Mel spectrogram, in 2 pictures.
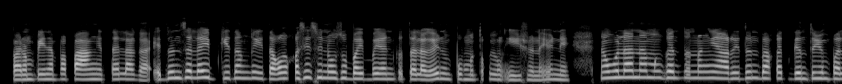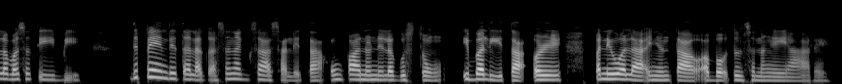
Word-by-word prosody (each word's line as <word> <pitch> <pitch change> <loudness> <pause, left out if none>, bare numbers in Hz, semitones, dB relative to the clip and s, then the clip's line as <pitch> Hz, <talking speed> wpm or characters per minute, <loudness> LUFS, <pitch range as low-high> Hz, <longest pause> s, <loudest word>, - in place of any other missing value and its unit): parang 225 +1 +3
pinapapangit 235 0 +1
talaga. 240 -5 -1
Eh, - - -5
do'n 295 +5 -1
sa 320 - +4
live 315 -2 +2
kitang-kita 285 -2 0
ko. 275 - +4
Kasi 285 +3 -1
sinusubaybayan 265 -5 0
ko - - -8
talaga 225 -2 +2
'yon 260 - -3
no'ng 235 - -15
pumutok 230 -1 -6
'yong 225 - -5
issue 205 0 -4
na 200 - -4
'yon, 220 0 -3
eh. 205 - -17 0.3
Na 290 - +1
wala 320 +2 +4
namang 320 -1 +1
ganitong 300 0 -1
nangyari 285 -2 +1
do'n, 295 +1 -2
bakit 280 -1 0
ganito 270 0 0
'yong 275 -1 -1
palabas 250 -1 0
sa - - -9
TV? 210 -1 -9 0.5
Depende 315 -4 +2
talaga 225 -3 -2
sa 250 - -7
nagsasalita 225 -7 -4
kung 220 +2 -5
paano 225 -2 +3
nila 205 -1 0
gustong 195 -2 -6 0.2
ibalita 210 -6 +4
or 215 0 +5 0.4
paniwalain 230 -5 +4
'yong 200 0 -5
tao 175 -3 +4
about 190 +1 0
do'n 205 -2 -3
sa 200 - -8
nangyayari. 175 - -7
240 Hz, 180 wpm, -24 LUFS, 210-280 Hz, 0.5 s, or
